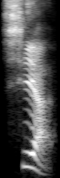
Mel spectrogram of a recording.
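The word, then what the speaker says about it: chien: শিয়া, এরকম টাইপের আরো অনেক কিছুই পাবেন, যে আই ই এন এর উচ্চারণ হচ্ছে ইয়া টাইপের হবে। সো এটা তখন আপনি দেখবেন শিয়া মানে হচ্ছে ডগ বা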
